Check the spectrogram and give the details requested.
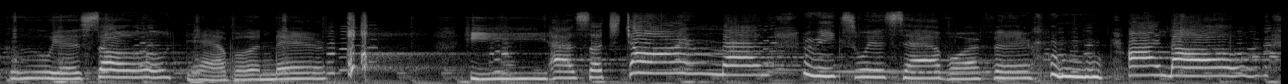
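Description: A woman playing a giggly, tipsy lady band singer in a parody novelty song, delivered slowly with gasps on an old comedy record. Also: very high voice, expressive, over loud music, exaggerated voice. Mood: giddy, tipsy. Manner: slow, giggly, gasping delivery.

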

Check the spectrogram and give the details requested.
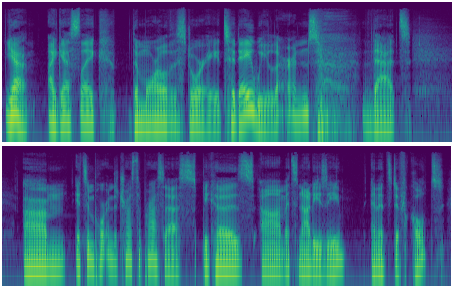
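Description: A young man chatting casually at night, rambling with lots of fillers and talking low so his neighbors won't hear. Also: animated, a little slow, clear, resonant tone, dry recording, studio quality. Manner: talking low and quietly to keep neighbors from hearing. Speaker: vlogger. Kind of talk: casual personal chat to camera. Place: apartment at night.

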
